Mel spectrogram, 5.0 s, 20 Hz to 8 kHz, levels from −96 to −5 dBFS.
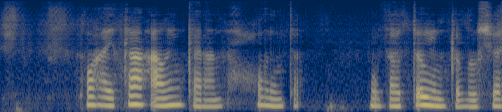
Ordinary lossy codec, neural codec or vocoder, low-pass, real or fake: none; codec, 16 kHz, 1 kbps, FunCodec, trained on Chinese and English, 50 frames a second; none; fake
